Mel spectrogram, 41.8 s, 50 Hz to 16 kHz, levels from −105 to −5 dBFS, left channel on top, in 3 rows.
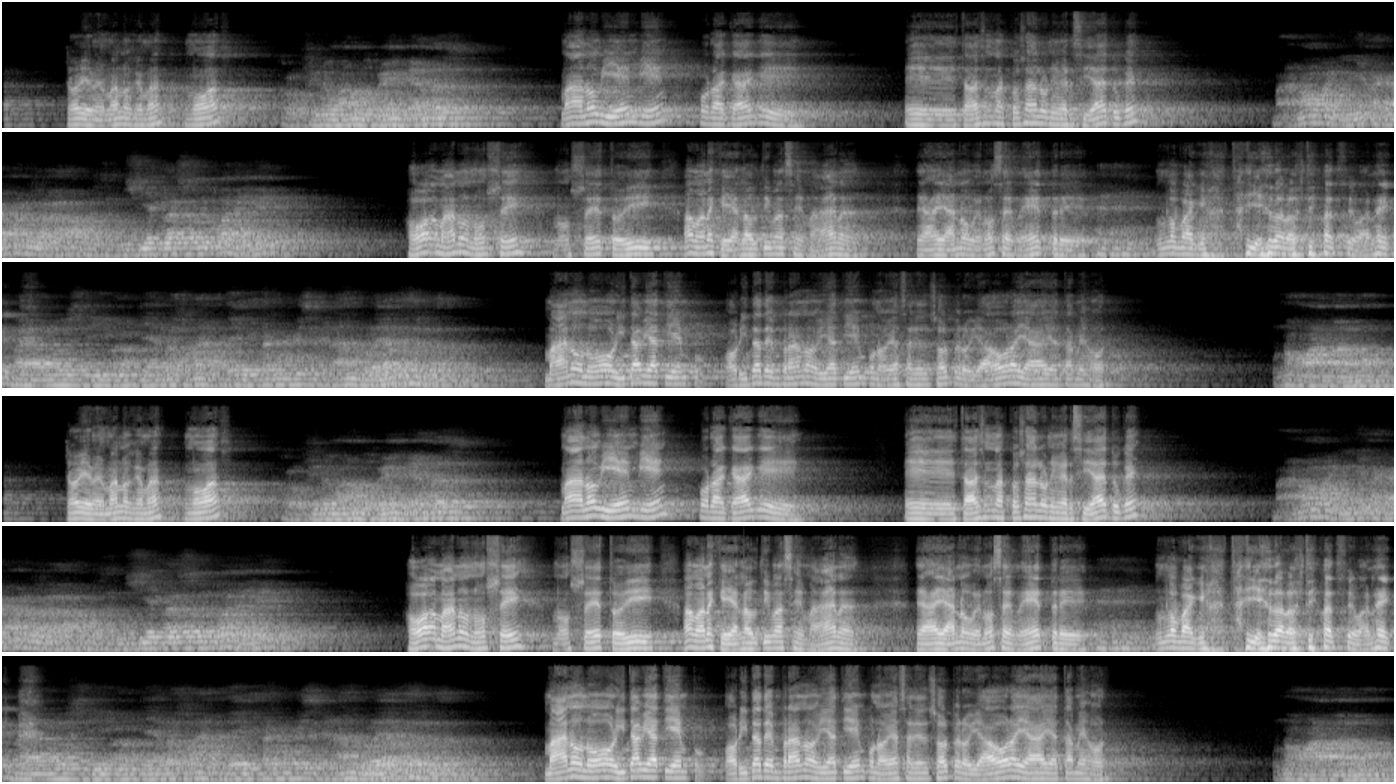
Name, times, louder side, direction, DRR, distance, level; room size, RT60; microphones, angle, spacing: voice 1, 0.6-2.2 5.6-6.7 7.0-8.0 9.0-11.4 18.0-20.4 20.7-22.5 23.1-24.8 25.4-28.2 33.3-38.9, right 4 dB, 75° right, 12 dB, 0.7 m, -27 dB
voice 2, 2.8-4.5 12.7-16.6 24.7-25.9 27.9-32.4 40.5-41.5, equal, 10° left, -9 dB, 7.5 m, -36 dB
24.0 x 17.0 x 8.4 m, 2.2 s
head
